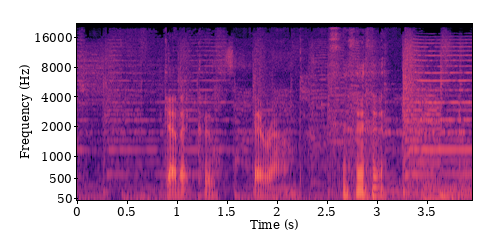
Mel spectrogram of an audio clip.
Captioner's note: chuckles; spirited music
